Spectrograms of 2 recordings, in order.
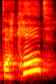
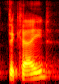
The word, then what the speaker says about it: decade: one per decade yeah how do you say the word decade decayed decade up to you you say decayed i see if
